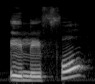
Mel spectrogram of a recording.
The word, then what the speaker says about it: éléphant: Éléphant means elephant as in English. Okay, the ending consonant T is not pronounced, so it is éléphant.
